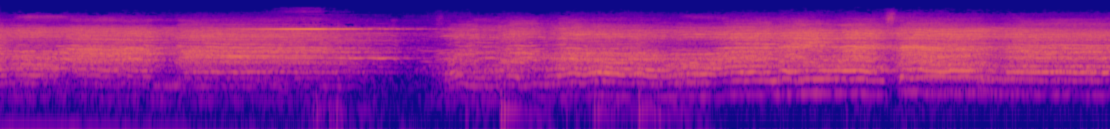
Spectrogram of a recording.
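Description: An elderly man speaks with animation into a microphone, heard through loudspeakers.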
